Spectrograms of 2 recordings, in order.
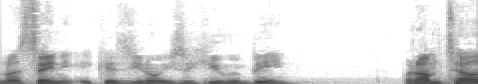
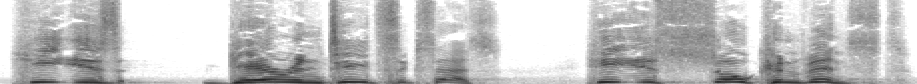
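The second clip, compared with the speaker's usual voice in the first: high, loud, slow emphasis; preaching at full force; 10 semitones higher, 7 dB louder, slower than usual. Acted. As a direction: drive home the certainty. Preaching climax.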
